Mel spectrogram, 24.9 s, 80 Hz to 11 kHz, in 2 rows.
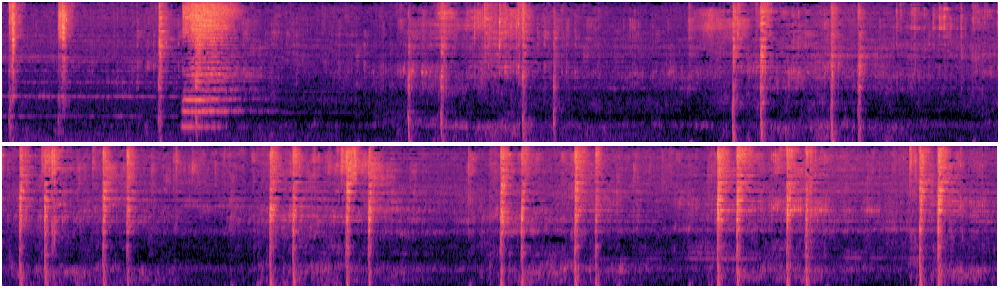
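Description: Passenger coaches of a fast train rolling past, their wheels clicking over rail joints in clusters of clicks every few seconds. A short horn blast sounds from the EP20 electric locomotive about two seconds in.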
